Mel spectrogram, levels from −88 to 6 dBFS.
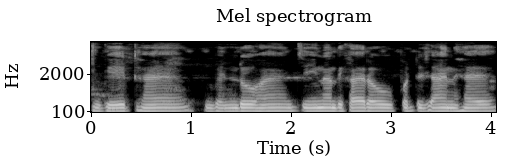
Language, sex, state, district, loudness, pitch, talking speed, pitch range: Hindi, male, Uttar Pradesh, Budaun, -18 LUFS, 135 Hz, 160 wpm, 130-135 Hz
